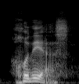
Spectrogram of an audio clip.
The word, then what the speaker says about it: judías: Judías.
